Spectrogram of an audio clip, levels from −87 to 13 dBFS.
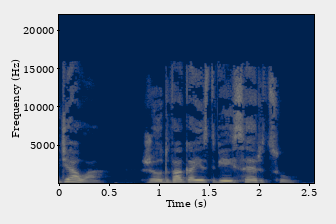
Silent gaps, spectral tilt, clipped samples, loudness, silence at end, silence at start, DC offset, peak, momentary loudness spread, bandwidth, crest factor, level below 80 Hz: none; -3.5 dB/octave; under 0.1%; -33 LUFS; 0.2 s; 0 s; under 0.1%; -18 dBFS; 13 LU; 16 kHz; 16 dB; -80 dBFS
